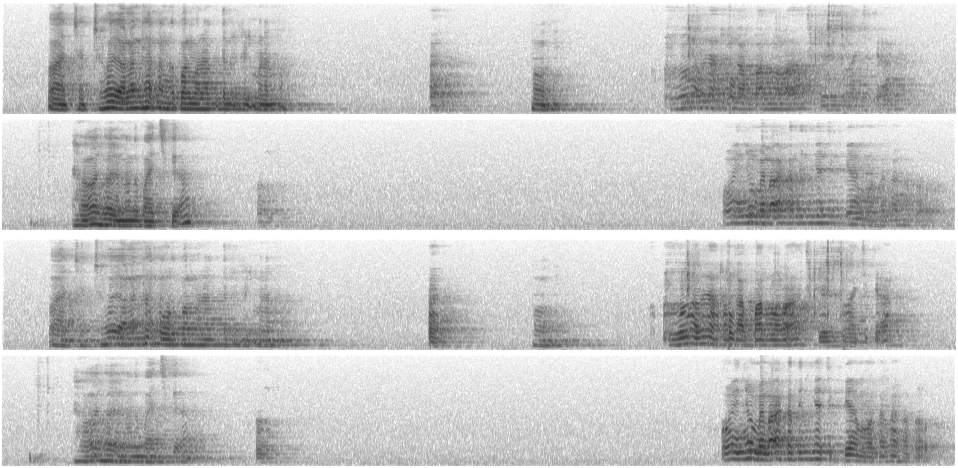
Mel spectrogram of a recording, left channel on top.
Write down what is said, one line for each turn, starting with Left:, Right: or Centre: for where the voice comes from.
Left: ᱟᱪᱪᱷᱟ ᱟᱪᱪᱷᱟ ᱦᱳᱭ ᱟᱞᱟᱝ ᱜᱮ ᱦᱟᱸᱜ ᱞᱟᱝ
Right: ᱠᱚᱞ
Left: ᱜᱟᱯᱟᱞᱢᱟᱨᱟᱣ ᱠᱮᱫᱟ ᱢᱤᱫ ᱜᱷᱟᱹᱲᱤᱡ ᱢᱟᱲᱟᱝ ᱢᱟ
Right: ᱦᱮᱸ
Left: ᱦᱳᱭ
Right: ᱦᱮᱸ ᱟ <unintelligible> ᱟᱨᱚᱢ ᱜᱟᱯᱟᱞ ᱢᱟᱨᱟᱜᱼᱟ ᱪᱤᱠᱟᱹ ᱵᱟᱭ ᱪᱤᱠᱟᱹᱜᱼᱟ <inaudible>
Left: ᱦᱳᱭ ᱦᱳᱭ ᱚᱱᱟᱫᱚ ᱵᱟᱭ ᱪᱤᱠᱟᱹᱜᱼᱟ
Right: ᱳᱻ ᱦᱳᱭ ᱤᱧᱦᱚᱸ ᱢᱮᱱᱟᱜ ᱟᱠᱟᱫᱤᱧ ᱜᱮᱭᱟ ᱪᱤᱠᱟᱹᱭᱟᱢ ᱞᱮᱭ ᱢᱮ ᱟᱫᱚ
